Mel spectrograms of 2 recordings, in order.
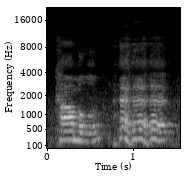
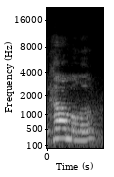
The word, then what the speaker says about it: Kamala: black oh but black calling a Kamala and not Kamala right or vice versa because it's an Indian name it's not a black name so we we pronouncing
